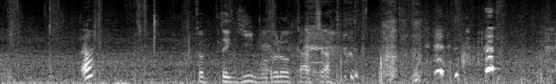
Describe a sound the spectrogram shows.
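A young man speaks casually and laughs close by.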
